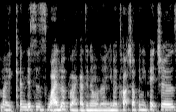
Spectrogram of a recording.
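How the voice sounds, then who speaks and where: The voice moves at a fairly quick pace and sounds somewhat breathy, with ordinary pitch variation. The recording is very clean, over a silent background. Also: woman. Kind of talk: casual talk to camera. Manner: hesitant, many filler words.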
